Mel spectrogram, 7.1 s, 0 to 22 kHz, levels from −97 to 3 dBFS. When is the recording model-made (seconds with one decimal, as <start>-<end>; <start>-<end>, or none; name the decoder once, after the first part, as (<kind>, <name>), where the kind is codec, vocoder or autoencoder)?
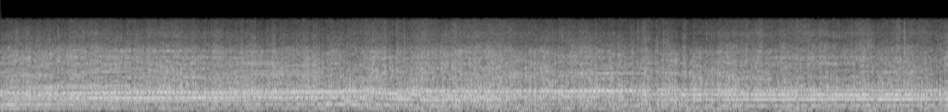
0.0-1.5 (codec, DAC); 2.6-7.1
